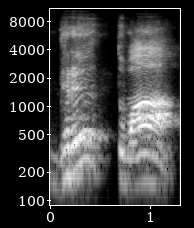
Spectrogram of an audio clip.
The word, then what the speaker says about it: ധൃത്വാ: പിന്നെ അടുത്തത് ധൃത്വാ. ധൃ, അവിടെ ധകാരം ഘോഷാക്ഷരാണ്. ധൃ, അതിന്റെ കൂടെ എന്ന് കൂടുന്നു. ധൃത്വാ. ധൃത്വാ.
